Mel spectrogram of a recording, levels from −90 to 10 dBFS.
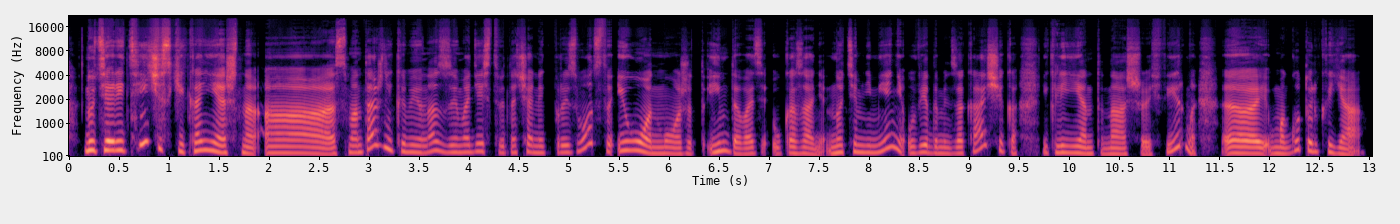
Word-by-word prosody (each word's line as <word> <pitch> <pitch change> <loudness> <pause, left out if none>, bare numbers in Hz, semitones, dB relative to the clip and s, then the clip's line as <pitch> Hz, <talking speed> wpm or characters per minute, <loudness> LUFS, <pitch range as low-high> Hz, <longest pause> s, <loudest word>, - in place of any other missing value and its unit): Ну, 255 +2 +7
теоретически, 255 - +6
конечно, 200 -7 +2
э, 175 -4 +3
с - - +1
монтажниками 215 - -2
у - - -5
нас 235 +5 -3
взаимодействует 200 -1 -4
начальник 185 -1 -4
производства, 205 - -5
и 240 - -3
он 230 -9 +1
может 160 -2 -5
им 230 +4 -2
давать 160 -2 -3
указания. 165 -1 -4
Но 185 +3 -2
тем 200 0 -3
не 190 - -4
менее 265 - -3
уведомить 175 -2 -4
заказчика 250 - -2 0.2
и - - -10
клиента 180 -4 -3
нашей 155 - -2
фирмы, - - -5 0.2
э, 170 -1 +5
могу 165 +10 -4
только 230 -6 -4
я. 165 -4 -2
190 Hz, 145 wpm, -20 LUFS, 170-230 Hz, 0.2 s, Ну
